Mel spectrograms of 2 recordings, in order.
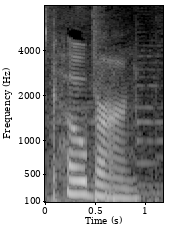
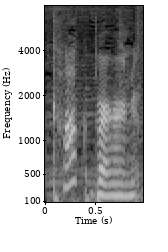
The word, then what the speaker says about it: Cockburn: Bruce Cockburn, not as Steve pronounced it, Cockburn earlier.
